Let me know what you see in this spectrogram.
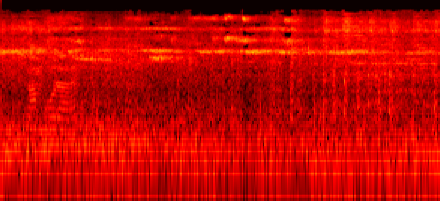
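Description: Passenger train running along the track, heard from beside the moving coach: a steady rumble of wheels on rails, with a high, steady wheel squeal coming in about a second and a half in.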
